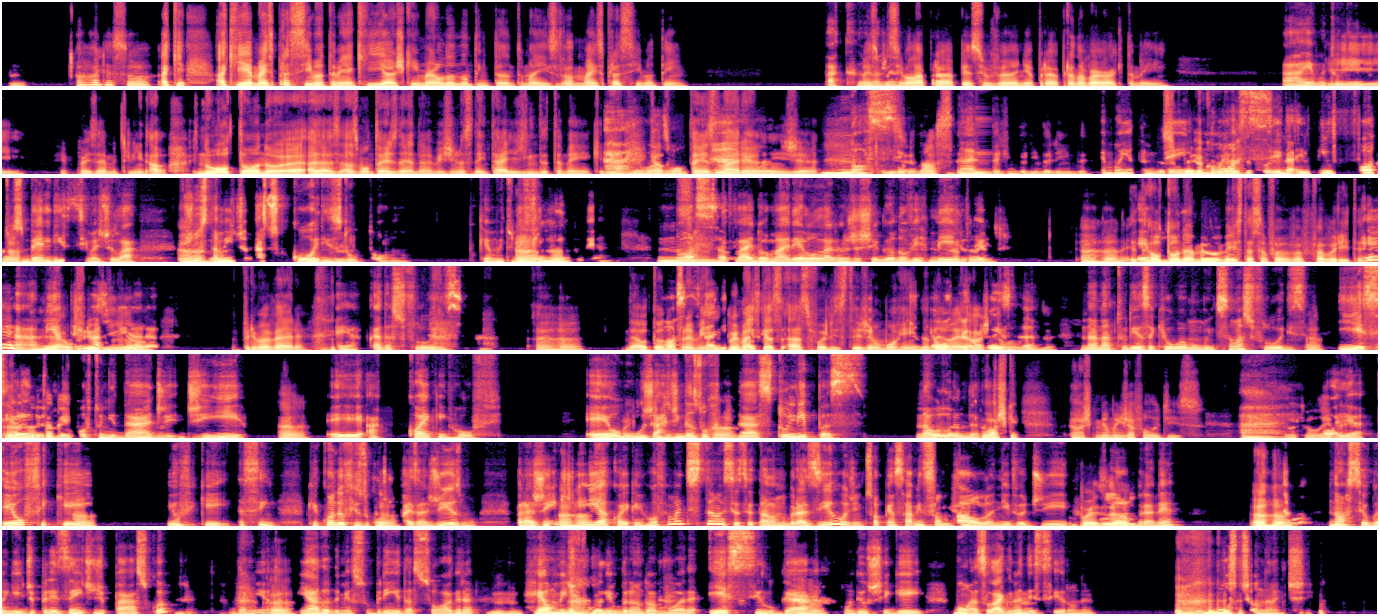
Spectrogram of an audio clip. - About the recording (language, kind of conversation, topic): Portuguese, unstructured, Qual é o lugar na natureza que mais te faz feliz?
- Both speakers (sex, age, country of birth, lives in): female, 65-69, Brazil, Portugal; male, 20-24, Brazil, United States
- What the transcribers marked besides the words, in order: put-on voice: "Maryland"; gasp; distorted speech; tapping; chuckle; unintelligible speech; static; put-on voice: "Keukenhof"; put-on voice: "Keukenhof"; chuckle; laugh; other background noise; laugh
